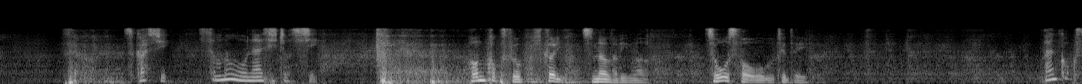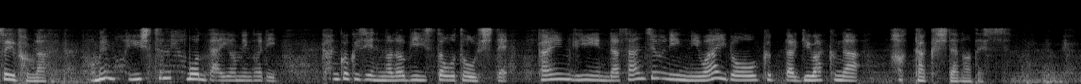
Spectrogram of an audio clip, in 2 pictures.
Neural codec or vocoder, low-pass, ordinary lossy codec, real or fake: codec, 16 kHz in and 24 kHz out, 0.6 kbps, FocalCodec, streaming, 4096 codes; 5.4 kHz; none; fake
